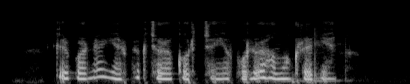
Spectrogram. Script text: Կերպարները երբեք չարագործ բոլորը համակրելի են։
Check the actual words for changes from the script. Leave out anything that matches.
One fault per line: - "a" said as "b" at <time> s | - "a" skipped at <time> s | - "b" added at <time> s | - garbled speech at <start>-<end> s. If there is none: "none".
- "չեն և" added at 2.1 s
